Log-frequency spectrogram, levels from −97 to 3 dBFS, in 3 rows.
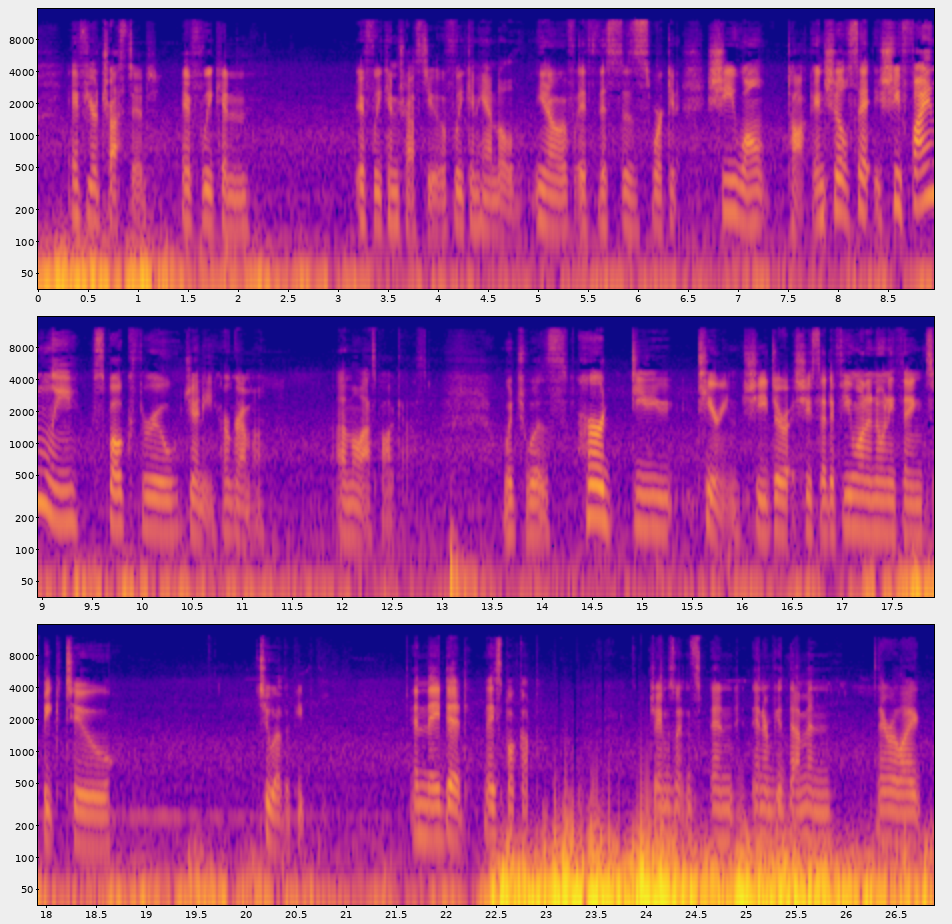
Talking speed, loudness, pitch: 165 wpm, -26 LUFS, 130 Hz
